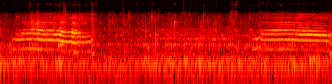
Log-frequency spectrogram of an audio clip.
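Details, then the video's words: Domestic cat meowing while being bathed with shampoo: two long harmonic meows, the first about a second long and slightly falling, the second rising then level near the end, with a quiet gap of background noise between. "Cat bathing videos"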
